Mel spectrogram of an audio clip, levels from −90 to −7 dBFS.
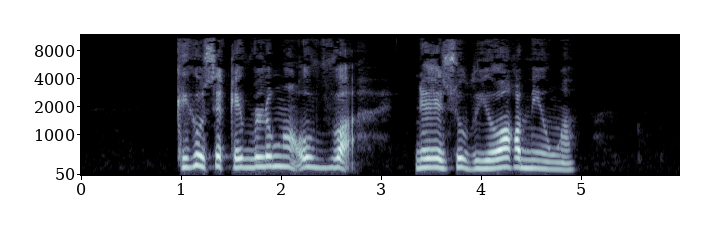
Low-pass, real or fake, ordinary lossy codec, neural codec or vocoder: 10.8 kHz; real; MP3, 48 kbps; none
